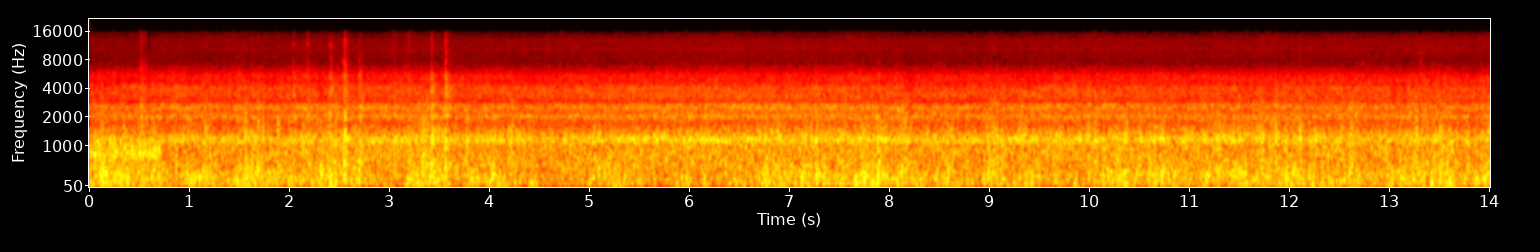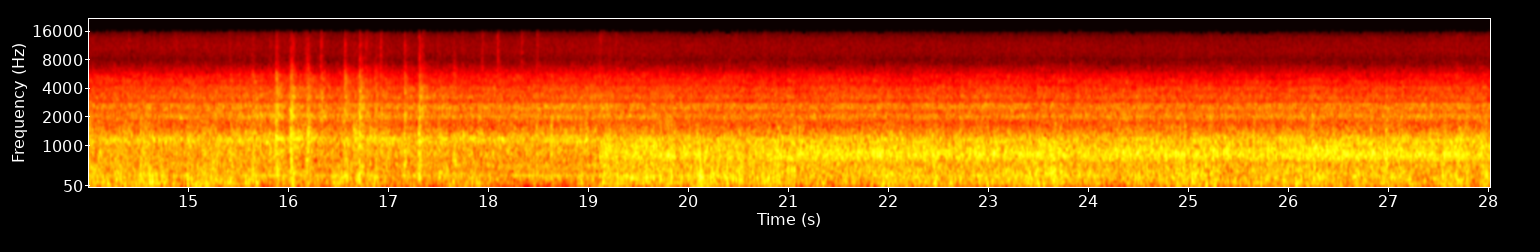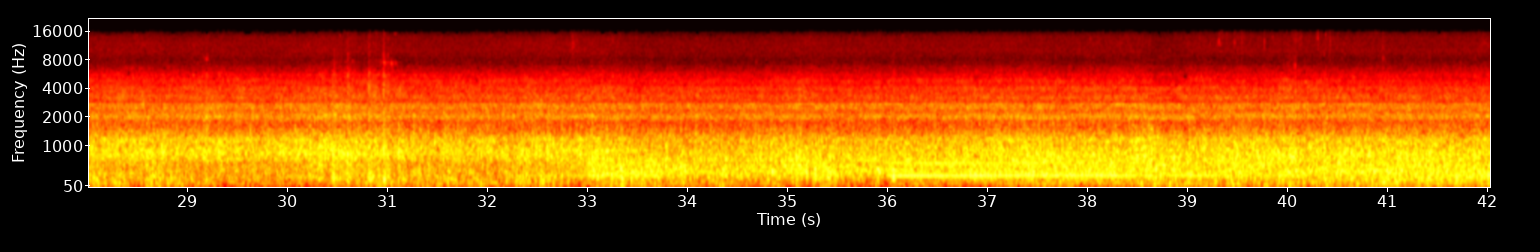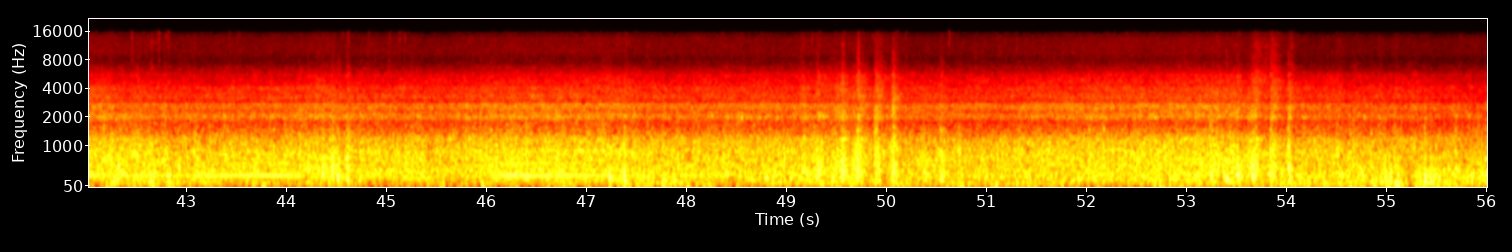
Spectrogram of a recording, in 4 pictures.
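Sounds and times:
train wheels rumbling on rails: 0:00.0 - 0:56.0
steady tone: 0:32.7 - 0:48.7.

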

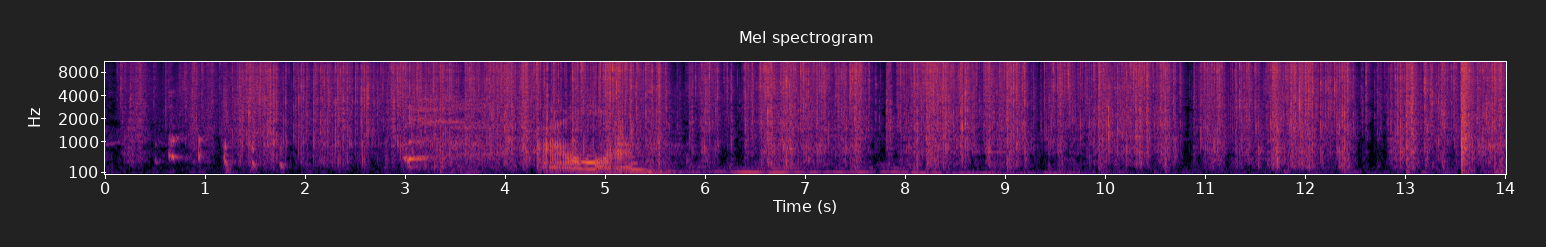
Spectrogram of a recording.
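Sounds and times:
plastic packaging crinkling: 0:00.0 - 0:14.0.

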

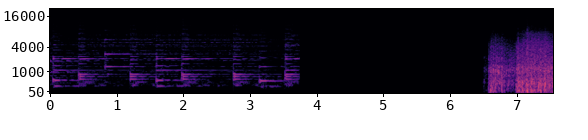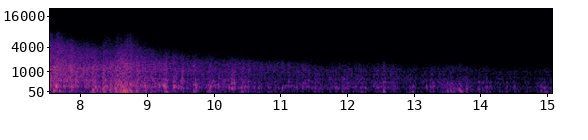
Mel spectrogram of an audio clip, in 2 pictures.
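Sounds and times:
thunder crack and rumble: 0:06.5 - 0:15.0.

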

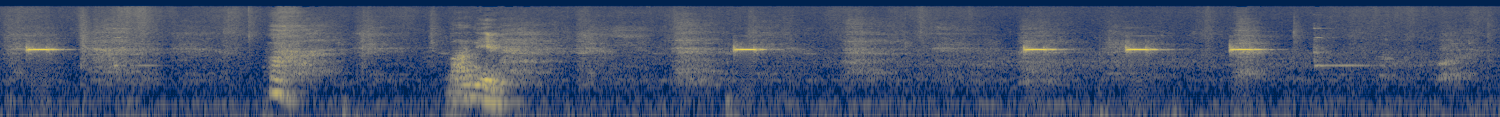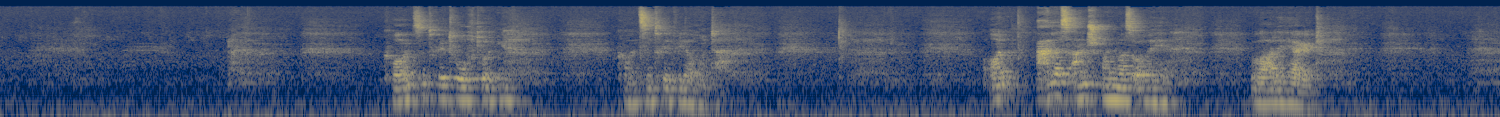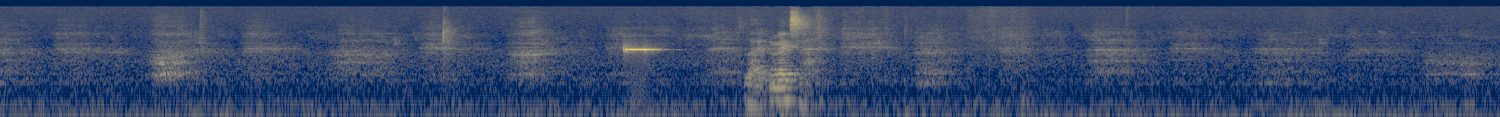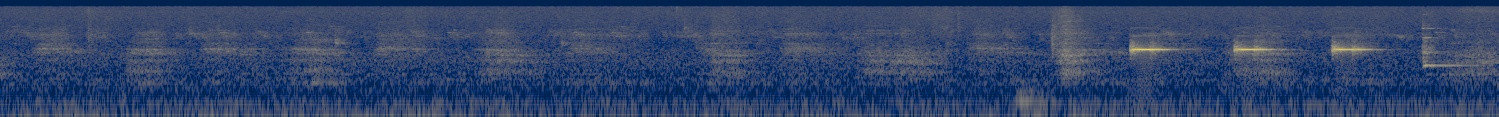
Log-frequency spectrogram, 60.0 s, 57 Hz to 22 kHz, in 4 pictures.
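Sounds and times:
heavy breathing: 0:00.0 - 0:11.7, 0:13.8 - 0:18.8, 0:19.9 - 0:21.2, 0:22.1 - 0:24.9, 0:26.6 - 0:27.6, 0:28.2 - 0:37.5, 0:38.1 - 0:58.2
timer beeps: 0:00.2 - 0:01.6, 0:07.3 - 0:07.8, 0:10.2 - 0:14.0, 0:36.2 - 0:36.8, 0:56.3 - 0:59.9
long low timer tone: 0:10.2 - 0:14.0, 0:58.4 - 0:59.9.

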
